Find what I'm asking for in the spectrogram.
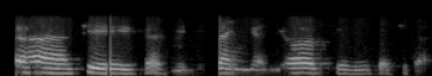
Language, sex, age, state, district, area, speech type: Punjabi, female, 60+, Punjab, Gurdaspur, rural, conversation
